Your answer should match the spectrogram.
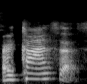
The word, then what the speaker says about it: Arkansas: in kansas city okay what about the our kansas a-r-k-a-n-s-a arc art kansas arkansas our kansas and kansas is one state arkansas not i think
